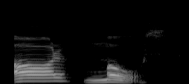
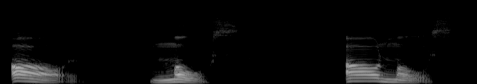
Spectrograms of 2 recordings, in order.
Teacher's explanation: Stress syllable lan li sou premier syllabe lan.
